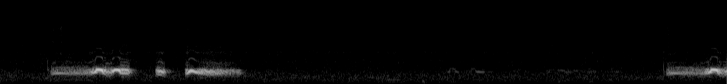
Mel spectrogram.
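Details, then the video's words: A white-winged dove gives one complete coo phrase of low, rhythmic hoots with short gaps. A long quiet pause follows, then the next phrase begins as the recording ends. "White-winged Dove Cooing Bird Sound"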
